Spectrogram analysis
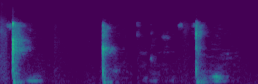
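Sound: finger snap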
